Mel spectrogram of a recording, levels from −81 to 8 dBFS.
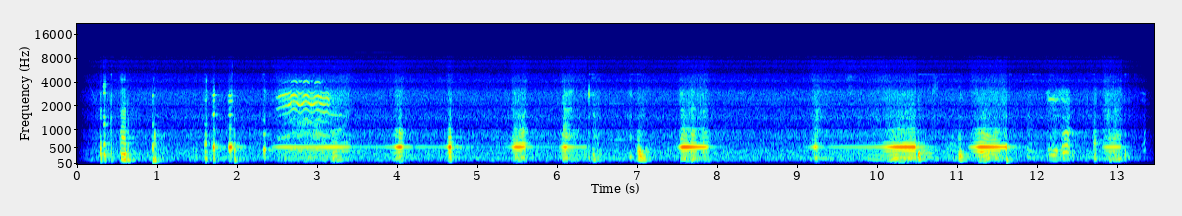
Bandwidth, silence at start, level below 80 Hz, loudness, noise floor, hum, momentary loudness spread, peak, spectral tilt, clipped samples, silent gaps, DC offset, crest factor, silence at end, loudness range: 8.6 kHz; 0.3 s; -78 dBFS; -23 LUFS; -44 dBFS; none; 25 LU; -4 dBFS; -6 dB/octave; under 0.1%; none; under 0.1%; 20 dB; 0.3 s; 4 LU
